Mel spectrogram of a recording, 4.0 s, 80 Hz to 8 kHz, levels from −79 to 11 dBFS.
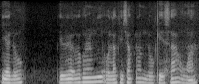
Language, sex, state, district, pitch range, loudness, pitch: Garo, male, Meghalaya, West Garo Hills, 125-140 Hz, -16 LUFS, 130 Hz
